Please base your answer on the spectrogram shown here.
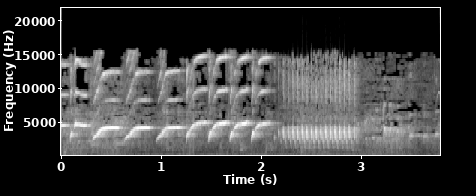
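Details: Canary singing a 'paud' tutoring song for young group-kept canaries: a series of bright downward-slurred whistles repeated several times a second, then a dense buzzy rattling trill, ending in quieter chirps.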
